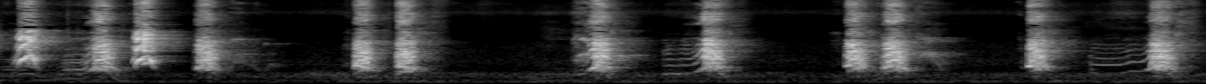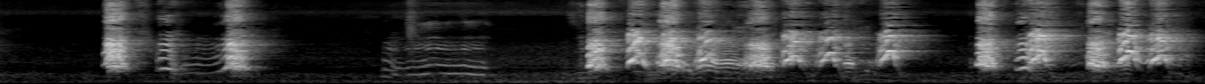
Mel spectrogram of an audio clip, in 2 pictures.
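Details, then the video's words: Nightly barking exchange between a Vizsla and a Corgi: single and paired sharp barks repeated at steady intervals, a soft whining moan around the middle, then a faster, denser flurry of barks toward the end. "Nightly Conversation between Vizsla and Corgi"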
